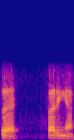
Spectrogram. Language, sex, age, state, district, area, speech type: Tamil, female, 60+, Tamil Nadu, Cuddalore, urban, conversation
